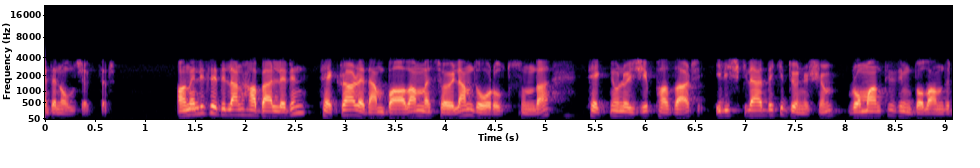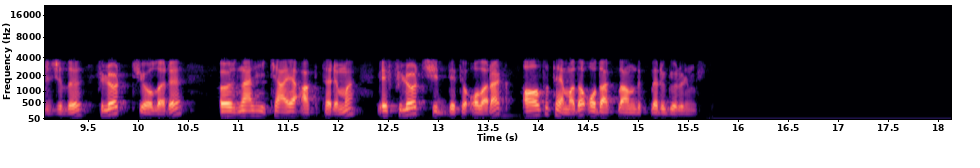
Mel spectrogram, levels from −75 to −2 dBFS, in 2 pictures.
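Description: No technical faults are audible in this speech.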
